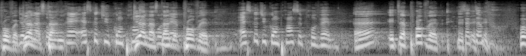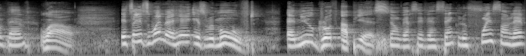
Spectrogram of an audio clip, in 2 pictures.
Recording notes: Preached during Joyful Hour Sunday Service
